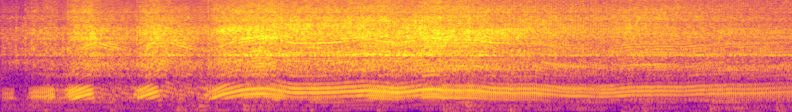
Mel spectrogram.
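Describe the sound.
A chainsaw runs loudly, its engine pitch wavering up and down as it cuts firewood, with a steady harsh buzz throughout and a voice faintly mixed in.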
